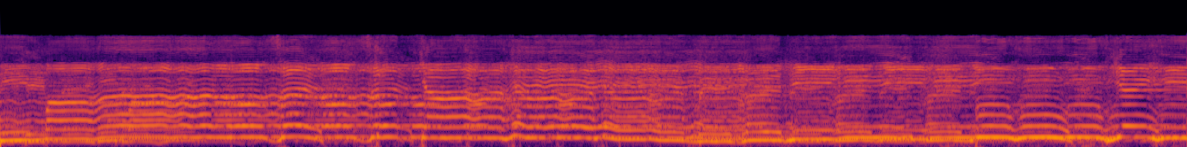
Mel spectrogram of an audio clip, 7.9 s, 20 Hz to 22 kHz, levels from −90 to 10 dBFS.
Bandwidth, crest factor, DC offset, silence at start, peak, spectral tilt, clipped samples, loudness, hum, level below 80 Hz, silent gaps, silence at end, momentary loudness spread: 8.4 kHz; 10 dB; under 0.1%; 0 s; -10 dBFS; -4 dB/octave; under 0.1%; -19 LUFS; none; -54 dBFS; none; 0 s; 2 LU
